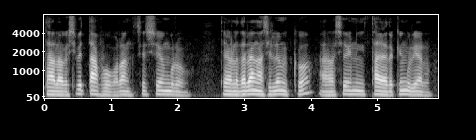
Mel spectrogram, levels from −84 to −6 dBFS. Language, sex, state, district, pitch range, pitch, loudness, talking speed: Chakma, male, Tripura, Unakoti, 120-140 Hz, 130 Hz, -19 LUFS, 215 wpm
